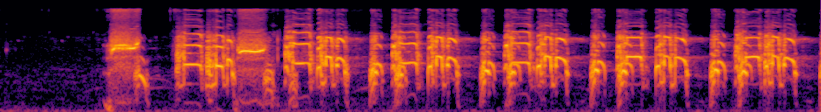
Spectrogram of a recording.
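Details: Grey francolin, known locally as teetar, calling loudly in a rapid, harsh, repeated series of ringing notes, with a chattering quality and about two notes per second.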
